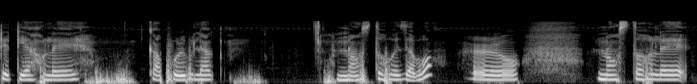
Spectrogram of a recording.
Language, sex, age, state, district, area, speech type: Assamese, female, 18-30, Assam, Sivasagar, rural, spontaneous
